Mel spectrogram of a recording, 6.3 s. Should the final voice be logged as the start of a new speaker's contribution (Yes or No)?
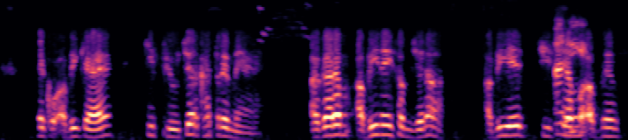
No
